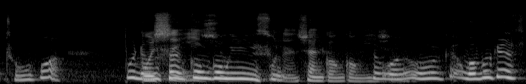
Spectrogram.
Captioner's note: Mandarin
